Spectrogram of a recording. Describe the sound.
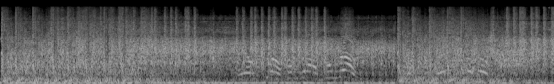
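Rapid gunfire from combat footage in Afghanistan crackles steadily throughout in dense, continuous bursts, with people talking over the shooting.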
